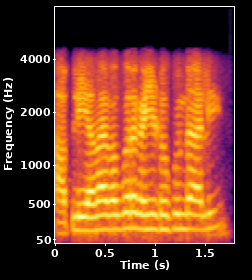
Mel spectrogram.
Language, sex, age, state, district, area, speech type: Marathi, male, 45-60, Maharashtra, Yavatmal, rural, conversation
